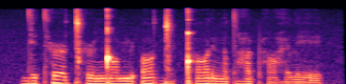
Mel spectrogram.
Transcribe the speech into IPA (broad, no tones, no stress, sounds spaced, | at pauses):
d e tʰ ə˞ ǀʰ ə˞ ŋ͡ǃ ɑ m ʏ ʔ ɔ ɡ͡ǀ ʏ ǃʰ ɔ ɾ ə ŋ ə tˤ ɦ ə pʰ ɑ ɦ ə l e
